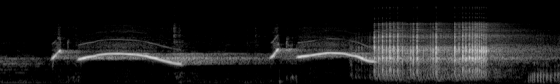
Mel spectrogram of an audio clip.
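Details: Pair of matching whistles from a Nias hill myna. Each starts with a sharp upward flick and curves over into a falling arc. Loud clapping and noise follow.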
